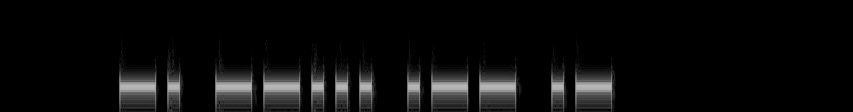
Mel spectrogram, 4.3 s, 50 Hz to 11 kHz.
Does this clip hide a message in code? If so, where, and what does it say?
Yes: Morse code from 0.6 to 3.1 s, heard as a keyed tone, about 20 wpm, 700 Hz. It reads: N7WA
